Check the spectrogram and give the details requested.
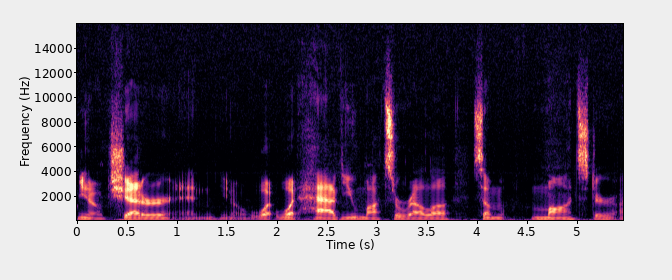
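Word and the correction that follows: Muenster: I believe. Is that how it's pronounced? – I believe it's pronounced Munster. – Okay, Munster. All right.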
